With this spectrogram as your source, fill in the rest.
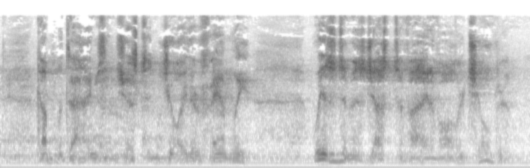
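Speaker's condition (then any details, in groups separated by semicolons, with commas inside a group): Laryngeal cancer; cancer recurred at fourth three-month checkup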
